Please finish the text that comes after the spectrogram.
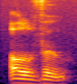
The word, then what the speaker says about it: ullmhú: The word or verb to prepare is ulvu.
